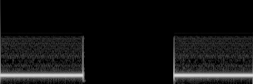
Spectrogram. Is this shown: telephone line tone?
yes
